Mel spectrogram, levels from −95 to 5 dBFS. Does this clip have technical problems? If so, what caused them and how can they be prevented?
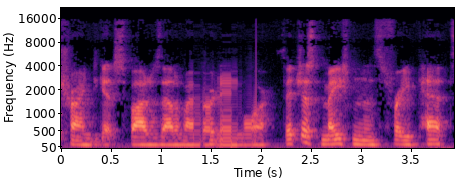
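Yes. Robotic sound from repeated short buffers, 1.29 to 1.95 s, after "spiders out of my": a looped 10 ms chunk likely forces a 100 Hz buzz, visible as flat, evenly spaced harmonic stripes and a roughly repeating waveform. A larger, steadier playback buffer that never runs dry would prevent it.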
